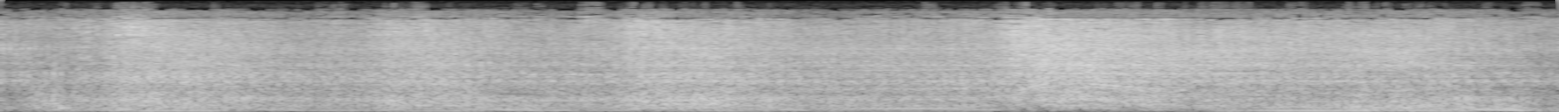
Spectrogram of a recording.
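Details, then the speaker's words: Car engine after cleaning the throttle body with carburetor cleaner while running: revs rise and fall smoothly, idle stable, no air leak; clean, quick throttle response. "ô tô đã ổn định, nó giảm RPM một cách trơn tru và sau đó tăng tốc nhanh chóng, đây chính là thứ chúng"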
